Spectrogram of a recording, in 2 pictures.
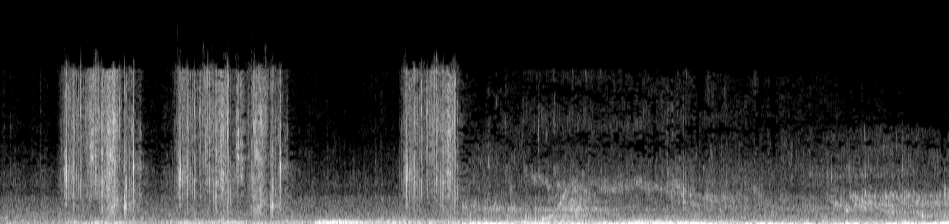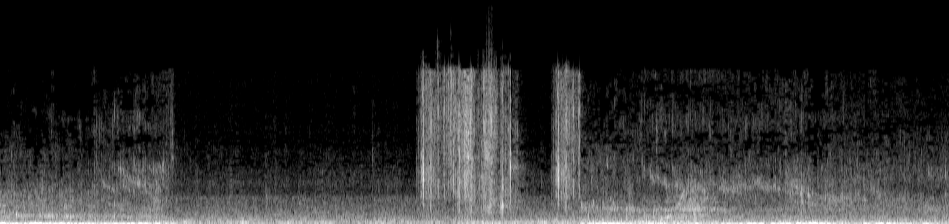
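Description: A wet squelch sounds as a metal instrument pushes into flesh.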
